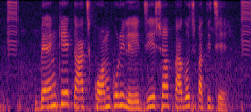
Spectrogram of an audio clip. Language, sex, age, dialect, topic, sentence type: Bengali, female, 46-50, Western, banking, statement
